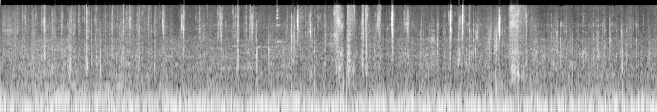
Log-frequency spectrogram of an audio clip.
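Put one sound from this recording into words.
A woman chews food loudly and wetly, close to a microphone.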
